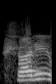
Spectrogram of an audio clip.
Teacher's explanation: जस्तो शरीर भन्नुपर्दा हाम्रो मुखभित्र रहेको जुन तालु घुमेको भाग छ त्यहाँबाट यो उच्चारण हुन्छ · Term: तालव्य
